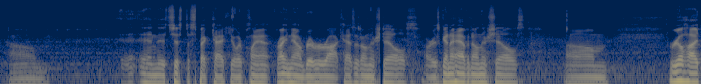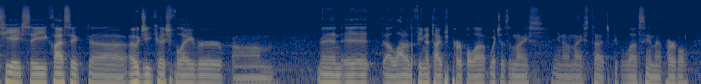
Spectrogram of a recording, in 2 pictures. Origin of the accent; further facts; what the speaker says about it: the South, United States; a, kid from a single mom growing up in the South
